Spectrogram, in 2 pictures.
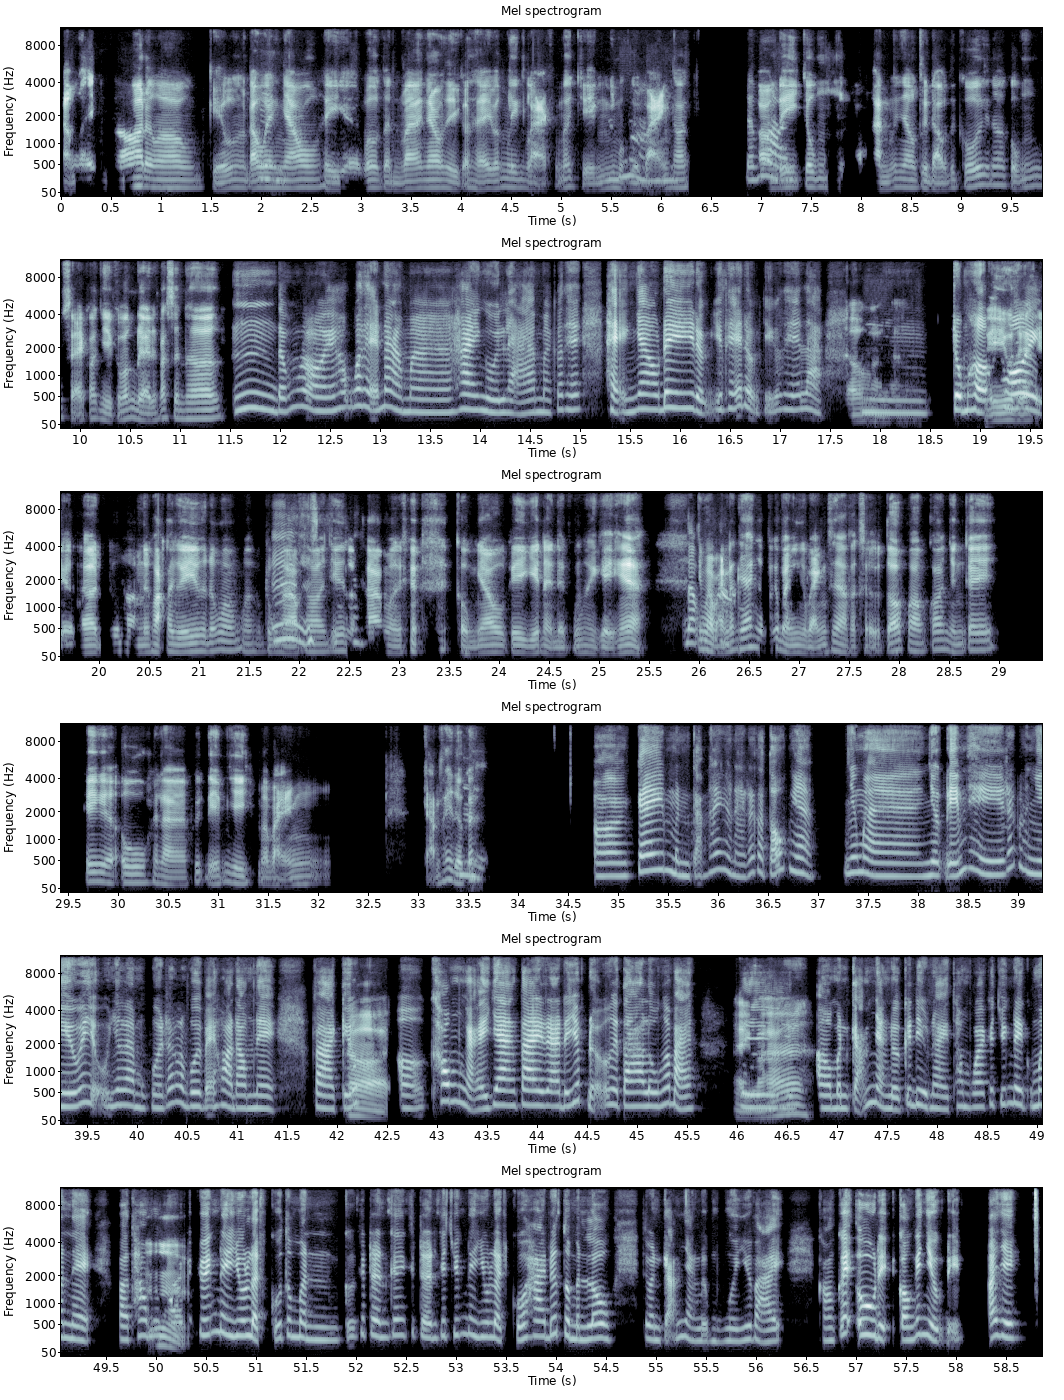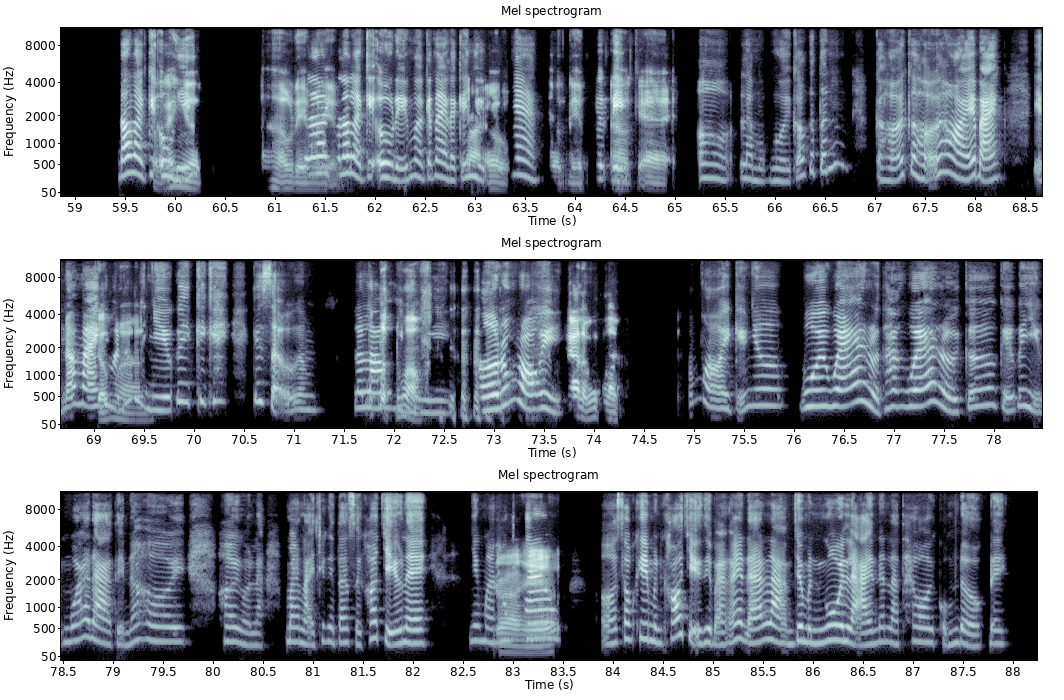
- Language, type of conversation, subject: Vietnamese, podcast, Bạn có kỷ niệm hài hước nào với người lạ trong một chuyến đi không?
- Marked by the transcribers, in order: laugh; tapping; other background noise; tsk; laughing while speaking: "cái cái"; laugh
